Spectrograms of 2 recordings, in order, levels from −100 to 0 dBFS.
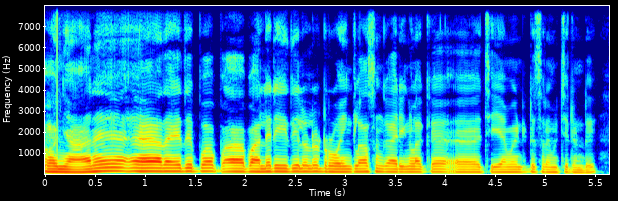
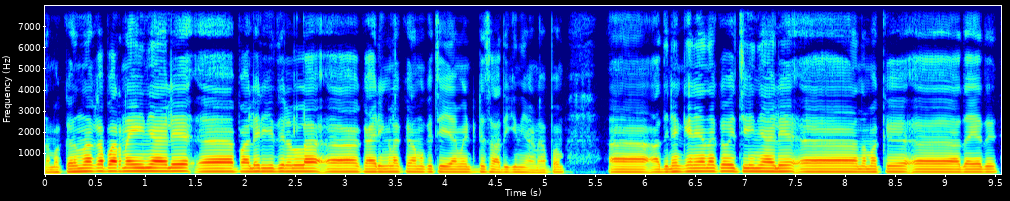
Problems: low volume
